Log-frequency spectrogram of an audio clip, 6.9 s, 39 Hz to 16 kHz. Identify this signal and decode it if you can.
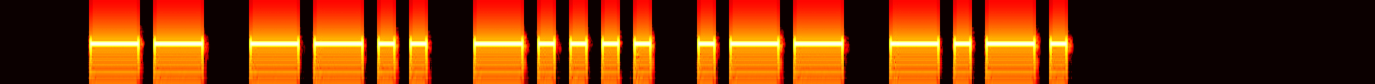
Morse code, heard as a keyed tone, about 15 wpm, 700 Hz. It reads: MZ6WC
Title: Code Groups - 5 Letter:Numbers - 15wpm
